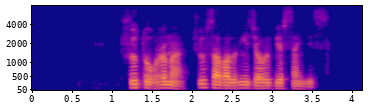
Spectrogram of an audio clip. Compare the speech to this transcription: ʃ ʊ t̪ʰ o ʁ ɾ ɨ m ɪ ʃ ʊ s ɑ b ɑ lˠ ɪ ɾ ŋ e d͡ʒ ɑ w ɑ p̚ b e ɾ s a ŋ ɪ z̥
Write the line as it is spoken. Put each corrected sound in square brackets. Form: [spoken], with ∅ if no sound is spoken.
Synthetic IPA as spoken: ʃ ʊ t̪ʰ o ʁ ɾ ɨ m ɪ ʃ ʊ s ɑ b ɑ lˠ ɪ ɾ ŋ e d͡ʒ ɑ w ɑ p̚ b e ɾ s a ŋ ɪ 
